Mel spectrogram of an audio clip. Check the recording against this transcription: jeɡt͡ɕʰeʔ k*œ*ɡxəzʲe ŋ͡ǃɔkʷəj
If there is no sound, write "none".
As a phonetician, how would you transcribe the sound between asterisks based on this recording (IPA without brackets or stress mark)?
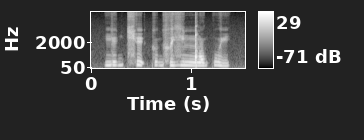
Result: œ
